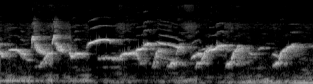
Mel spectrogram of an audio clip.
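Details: Morning song of a caged white-rumped shama about to bathe at a bird farm: loud, fluid whistled phrases slurring up and down in quick succession, with faint low background rumble.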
